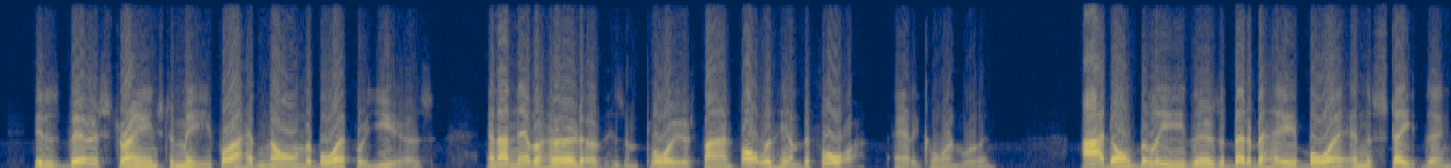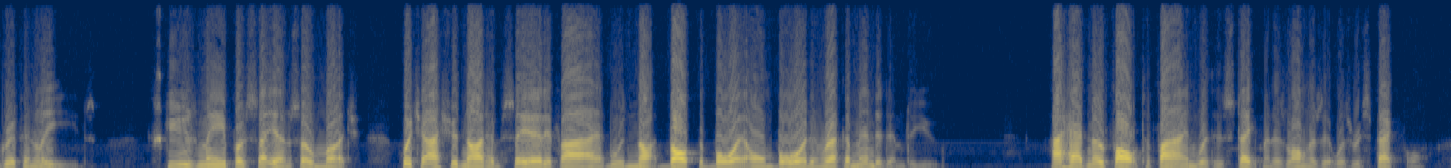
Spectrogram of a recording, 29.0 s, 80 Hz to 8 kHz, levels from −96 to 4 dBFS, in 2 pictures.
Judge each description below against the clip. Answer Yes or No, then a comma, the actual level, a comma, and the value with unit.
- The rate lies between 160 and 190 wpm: Yes, average, 175 wpm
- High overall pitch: No, low, 120 Hz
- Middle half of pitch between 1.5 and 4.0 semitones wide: No, average, 4.6 semitones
